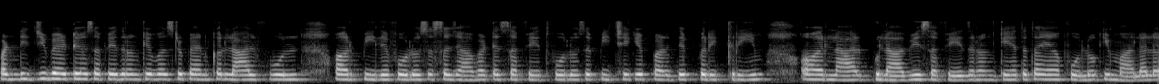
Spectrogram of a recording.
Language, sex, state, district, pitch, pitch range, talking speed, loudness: Hindi, female, Uttar Pradesh, Budaun, 230 Hz, 220-235 Hz, 190 wpm, -19 LUFS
